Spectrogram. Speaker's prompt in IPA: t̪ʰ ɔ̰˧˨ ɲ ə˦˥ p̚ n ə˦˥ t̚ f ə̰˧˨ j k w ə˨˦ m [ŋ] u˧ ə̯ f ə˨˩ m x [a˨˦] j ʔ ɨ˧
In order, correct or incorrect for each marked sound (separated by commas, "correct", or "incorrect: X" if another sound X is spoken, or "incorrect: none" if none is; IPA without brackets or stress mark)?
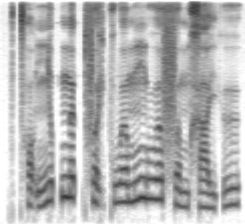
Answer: correct, incorrect: a˨˩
